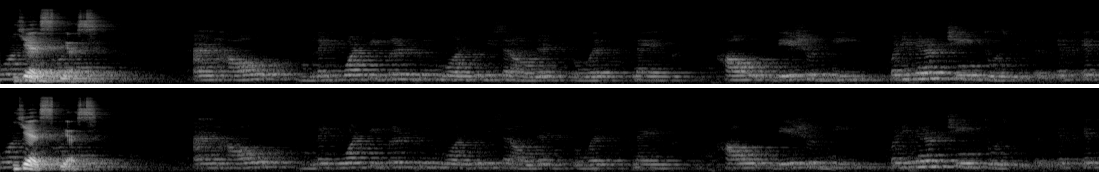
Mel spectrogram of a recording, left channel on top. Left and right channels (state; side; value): normal; both; correlation 0.58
